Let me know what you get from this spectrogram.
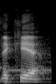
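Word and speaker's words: Nikeah: uh North to the nikea I want to call it nikea I mean it's how it's pronounced it pronounced uh but there was a recent mudslide it's Nika uh yeah I know that's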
